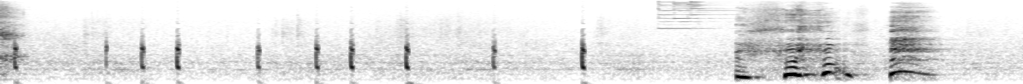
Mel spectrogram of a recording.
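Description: Sparse raindrops tap in a steady, uneven patter of sharp single clicks, fairly quiet, then a brief high tone and some voiced, murmuring sounds take over near the end.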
